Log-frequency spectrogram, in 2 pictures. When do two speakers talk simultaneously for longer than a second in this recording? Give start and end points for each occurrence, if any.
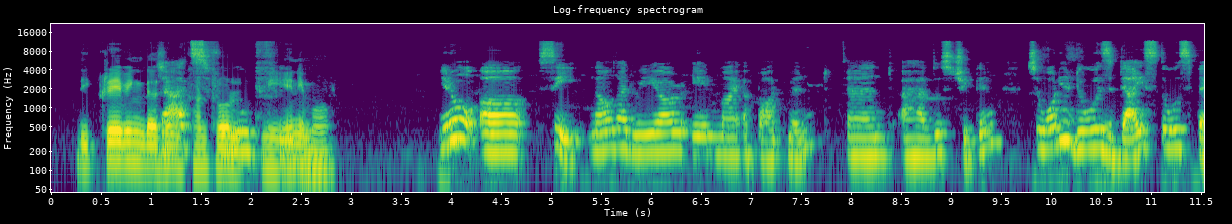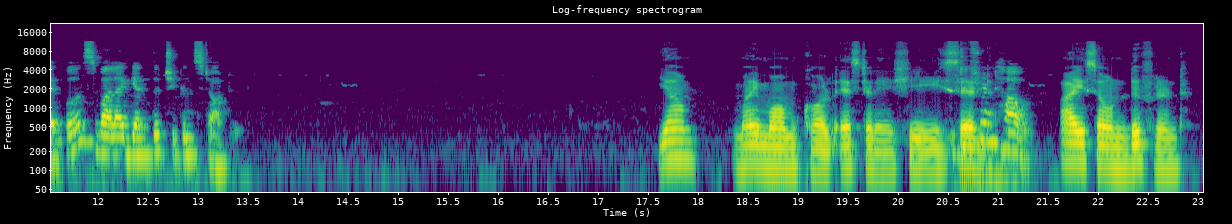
1.0-2.8

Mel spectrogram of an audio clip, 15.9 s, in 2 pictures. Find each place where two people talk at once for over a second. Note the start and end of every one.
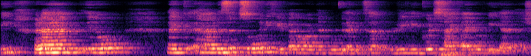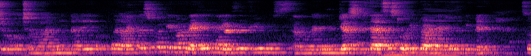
none

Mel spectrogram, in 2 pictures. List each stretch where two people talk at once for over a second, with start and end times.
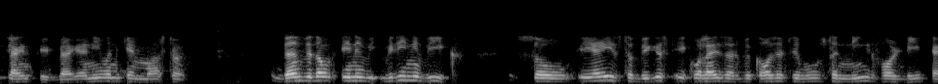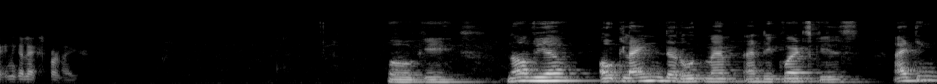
none

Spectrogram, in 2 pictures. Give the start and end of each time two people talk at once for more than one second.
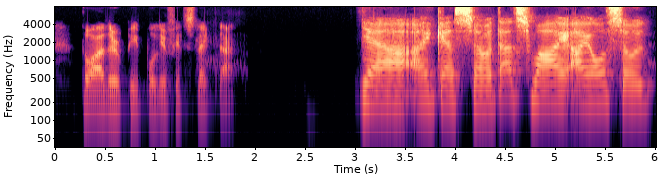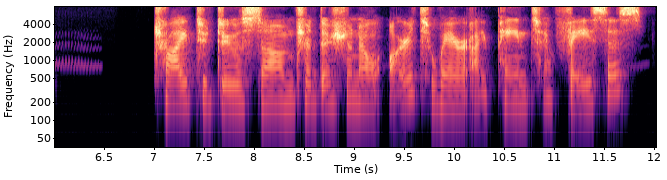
none

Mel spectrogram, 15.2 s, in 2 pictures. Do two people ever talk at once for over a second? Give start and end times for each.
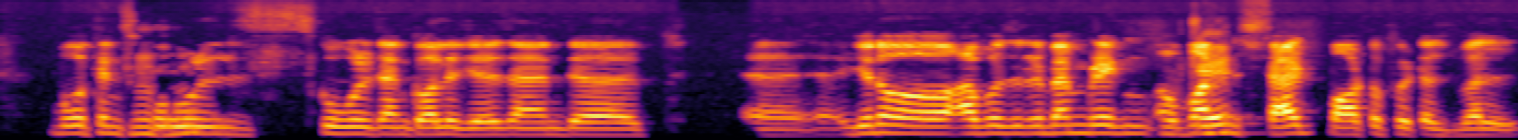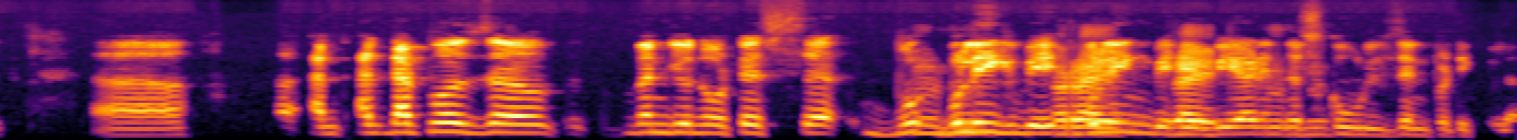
12.9-14.2

